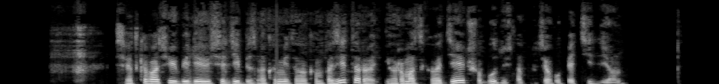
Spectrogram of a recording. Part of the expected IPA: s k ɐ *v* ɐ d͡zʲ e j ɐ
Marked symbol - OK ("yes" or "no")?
no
